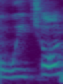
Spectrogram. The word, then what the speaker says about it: Huichol: You know how to pronounce it? It's called salsa huichol. Yeah, it's like Huich. Exactly. Is it huichol? Yep, huichol. Look at me.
